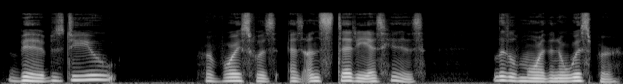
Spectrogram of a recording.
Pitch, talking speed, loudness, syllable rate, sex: 155 Hz, 135 wpm, -18 LUFS, 4.4 syllables/s, female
